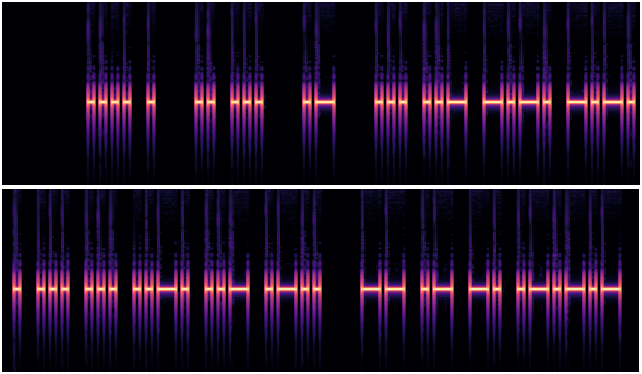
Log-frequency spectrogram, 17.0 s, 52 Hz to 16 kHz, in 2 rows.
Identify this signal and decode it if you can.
Morse code, heard as a keyed tone, about 15 wpm, 700 Hz. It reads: HE IS A SUCCESSFUL MAN.
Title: Sentences from Top 1000 Words - Review Part 6 - 15wpm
